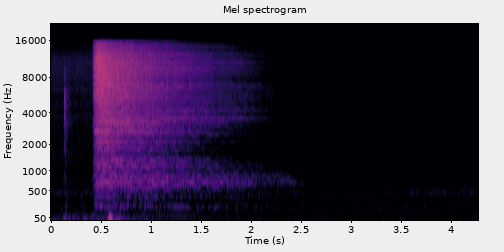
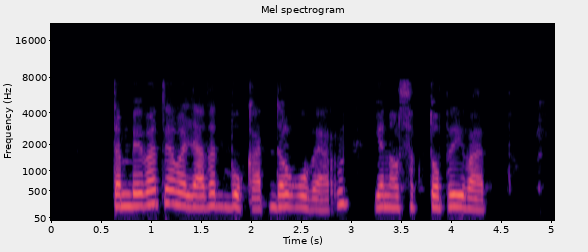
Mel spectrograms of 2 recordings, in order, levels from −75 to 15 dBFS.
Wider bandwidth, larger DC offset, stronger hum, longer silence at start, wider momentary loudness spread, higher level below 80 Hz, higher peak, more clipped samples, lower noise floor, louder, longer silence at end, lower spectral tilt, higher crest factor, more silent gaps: first, 16 kHz vs 7.8 kHz; neither; neither; second, 0.15 s vs 0.65 s; first, 26 LU vs 8 LU; first, -60 dBFS vs -70 dBFS; about the same, -6 dBFS vs -8 dBFS; neither; first, -71 dBFS vs -58 dBFS; first, -21 LUFS vs -25 LUFS; first, 2.35 s vs 0.7 s; second, 3.5 dB/octave vs -6.5 dB/octave; first, 24 dB vs 16 dB; neither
